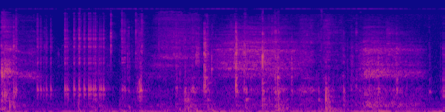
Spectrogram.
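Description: Faint clicks from hands handling a small electronic device and its wires on a workbench, with a short fast rattle of clicks about half a second in.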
